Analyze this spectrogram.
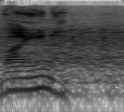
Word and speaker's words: Vienna: We eat our Vina sausages out of the can and pronounce them vina even though I know it's technically Vienna.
